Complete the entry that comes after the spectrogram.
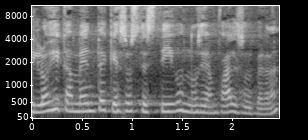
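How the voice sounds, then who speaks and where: A woman has an ordinary speaking voice at a fairly high pitch. Her pitch variation is ordinary. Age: 60s. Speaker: pastor's wife teaching women leaders. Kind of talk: sermon-style teaching.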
